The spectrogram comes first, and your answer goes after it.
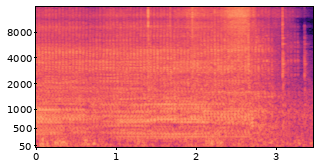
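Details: A gutter downpipe on the side of a house vibrating in rare harmonic resonance, making an intense droning, buzzing rattle with a steady hum like a distant engine; strategic drops of exterior silicone sealant dampen it.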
